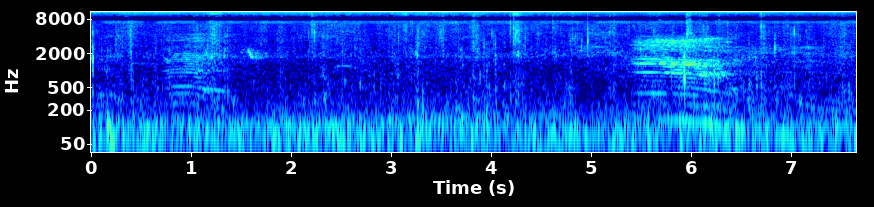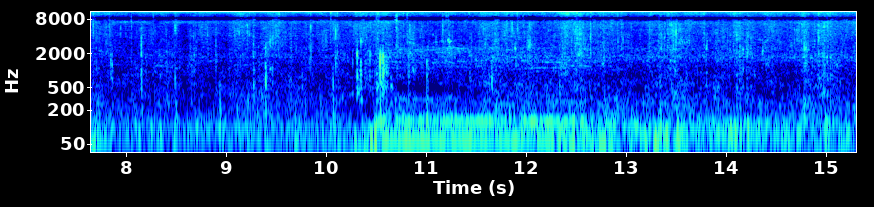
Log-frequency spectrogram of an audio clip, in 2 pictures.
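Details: Cattle heading to a rural field, mooing: a drawn-out, harmonic low moo near the start and a second rising, wavering moo around six seconds, over steady low wind rumble that grows louder near the end.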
